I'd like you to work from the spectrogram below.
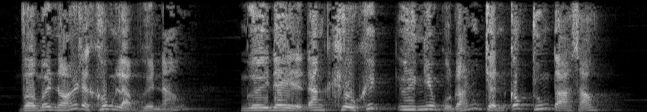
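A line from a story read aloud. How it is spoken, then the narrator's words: Shout. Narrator (Vietnamese): Phương Hành quát lên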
